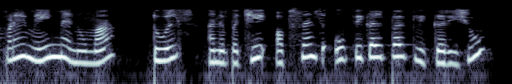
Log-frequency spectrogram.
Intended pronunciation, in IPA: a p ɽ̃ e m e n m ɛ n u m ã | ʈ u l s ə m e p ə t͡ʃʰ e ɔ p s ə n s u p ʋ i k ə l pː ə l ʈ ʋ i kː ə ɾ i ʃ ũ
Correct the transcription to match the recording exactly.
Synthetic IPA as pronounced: a p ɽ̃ e m e n m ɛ n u m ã | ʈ u l s ə n e p ə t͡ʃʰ i ɔ p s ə n s u p ʋ i k ə l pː ə ɾ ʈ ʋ i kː ə ɾ i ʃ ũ

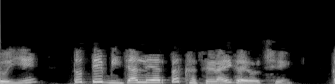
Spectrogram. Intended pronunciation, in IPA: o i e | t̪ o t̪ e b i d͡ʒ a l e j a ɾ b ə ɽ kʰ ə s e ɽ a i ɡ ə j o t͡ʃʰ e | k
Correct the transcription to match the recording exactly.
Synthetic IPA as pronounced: o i e | t̪ o t̪ e b i d͡ʒ a l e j ə ɾ p ə ɾ kʰ ə s e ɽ a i ɡ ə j o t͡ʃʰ e | k

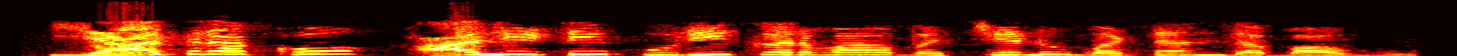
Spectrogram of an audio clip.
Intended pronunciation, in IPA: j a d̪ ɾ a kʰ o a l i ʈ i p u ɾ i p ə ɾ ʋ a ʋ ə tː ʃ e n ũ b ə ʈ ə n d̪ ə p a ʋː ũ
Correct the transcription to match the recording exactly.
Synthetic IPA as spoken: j a d̪ ɾ a kʰ o a l i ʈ i p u ɾ i k ə ɾ ʋ a ʋ ə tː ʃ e n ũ b ə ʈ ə n d̪ ə b a ʋː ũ

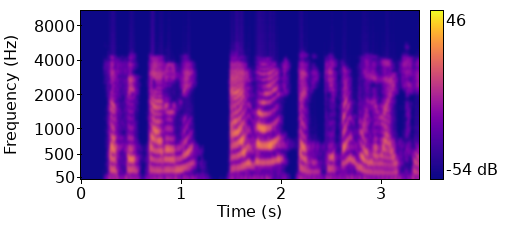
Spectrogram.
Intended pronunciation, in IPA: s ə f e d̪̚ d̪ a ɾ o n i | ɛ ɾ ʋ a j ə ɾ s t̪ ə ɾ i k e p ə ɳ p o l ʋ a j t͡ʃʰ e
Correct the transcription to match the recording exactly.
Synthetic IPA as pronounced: s ə f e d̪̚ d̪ a ɾ o n e | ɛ ɾ ʋ a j ə ɾ s t̪ ə ɾ i k e p ə ɳ b o l ʋ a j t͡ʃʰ e

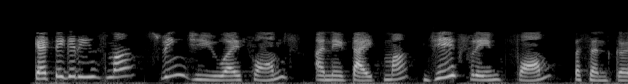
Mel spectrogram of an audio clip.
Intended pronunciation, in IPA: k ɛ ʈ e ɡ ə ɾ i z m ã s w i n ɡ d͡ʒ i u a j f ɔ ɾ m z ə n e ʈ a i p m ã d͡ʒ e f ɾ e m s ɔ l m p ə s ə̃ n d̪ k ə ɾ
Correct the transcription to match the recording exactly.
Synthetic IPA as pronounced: k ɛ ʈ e ɡ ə ɾ i z m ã s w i ŋ ɡ d͡ʒ i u a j f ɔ ɾ m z ə n e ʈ a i p m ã d͡ʒ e f ɾ e m f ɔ ɾ m p ə s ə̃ n d̪ k ə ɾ

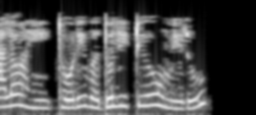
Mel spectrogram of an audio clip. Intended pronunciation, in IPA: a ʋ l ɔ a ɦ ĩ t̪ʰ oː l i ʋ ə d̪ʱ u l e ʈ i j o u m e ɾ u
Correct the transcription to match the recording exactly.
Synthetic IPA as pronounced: a l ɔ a ɦ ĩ t̪ʰ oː ɽ i ʋ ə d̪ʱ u l i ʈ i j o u m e ɾ u

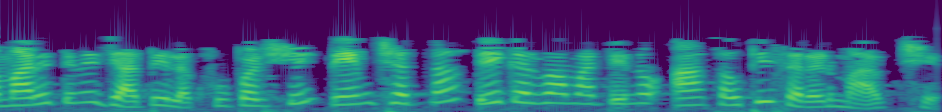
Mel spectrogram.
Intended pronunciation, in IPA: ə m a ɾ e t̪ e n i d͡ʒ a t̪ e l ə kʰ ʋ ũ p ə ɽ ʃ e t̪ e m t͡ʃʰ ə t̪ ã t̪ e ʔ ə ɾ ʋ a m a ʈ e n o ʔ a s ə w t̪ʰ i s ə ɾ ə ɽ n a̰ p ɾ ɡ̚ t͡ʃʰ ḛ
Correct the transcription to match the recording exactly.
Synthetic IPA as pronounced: ə m a ɾ e t̪ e n e d͡ʒ a t̪ e l ə kʰ ʋ ũ p ə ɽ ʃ e t̪ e m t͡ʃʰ ə t̪ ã t̪ e k ə ɾ ʋ a m a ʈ e n o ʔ a s ə w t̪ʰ i s ə ɾ ə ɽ m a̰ ɾ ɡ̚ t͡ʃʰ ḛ

